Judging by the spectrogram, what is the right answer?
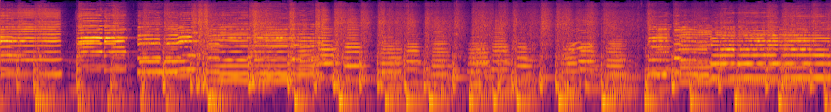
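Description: Brass band playing live: trombones, tuba and saxophones carry the tune over a steady bass-drum beat with cymbal crashes.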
